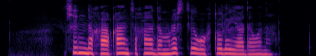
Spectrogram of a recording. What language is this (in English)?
Pashto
